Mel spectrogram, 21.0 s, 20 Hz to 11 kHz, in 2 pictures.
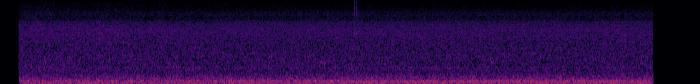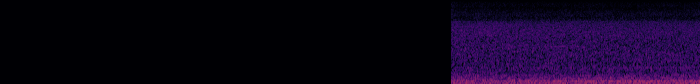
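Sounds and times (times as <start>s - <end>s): steady rushing noise: 0.3s - 9.8s, 17.3s - 21.0s.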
